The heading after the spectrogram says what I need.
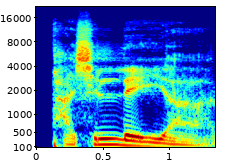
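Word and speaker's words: βασιλεία: 번째 단어 하나님 나라 헬라어로 바 실내 이야 라고 발음합니다 바실 a 않은 주권적인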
